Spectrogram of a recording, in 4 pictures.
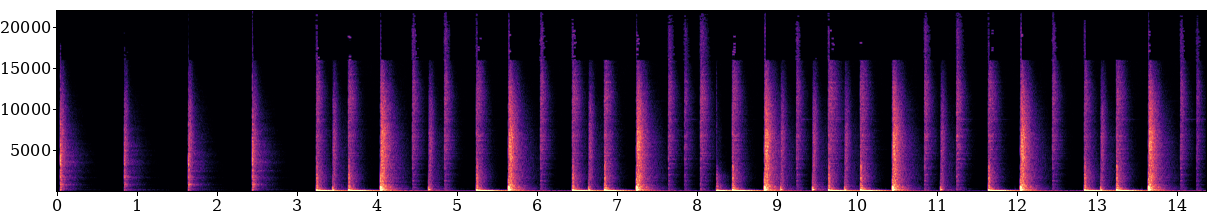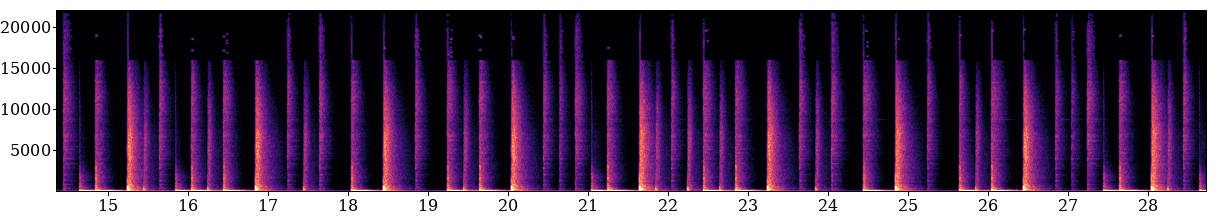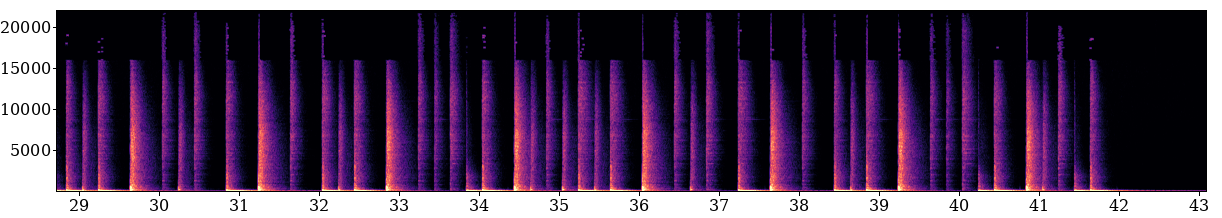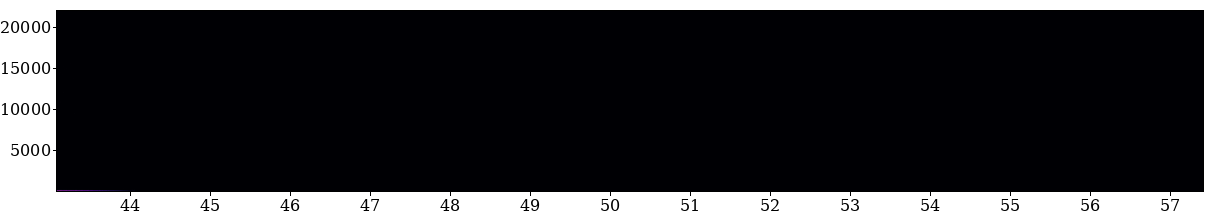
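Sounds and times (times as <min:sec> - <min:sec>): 
drum slap: 0:03.3 - 0:04.5, 0:05.3 - 0:07.6, 0:08.3 - 0:10.8, 0:11.7 - 0:14.0, 0:14.6 - 0:20.4, 0:21.0 - 0:23.6, 0:25.7 - 0:33.2, 0:33.9 - 0:36.4, 0:37.3 - 0:39.6, 0:40.2 - 0:42.0.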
